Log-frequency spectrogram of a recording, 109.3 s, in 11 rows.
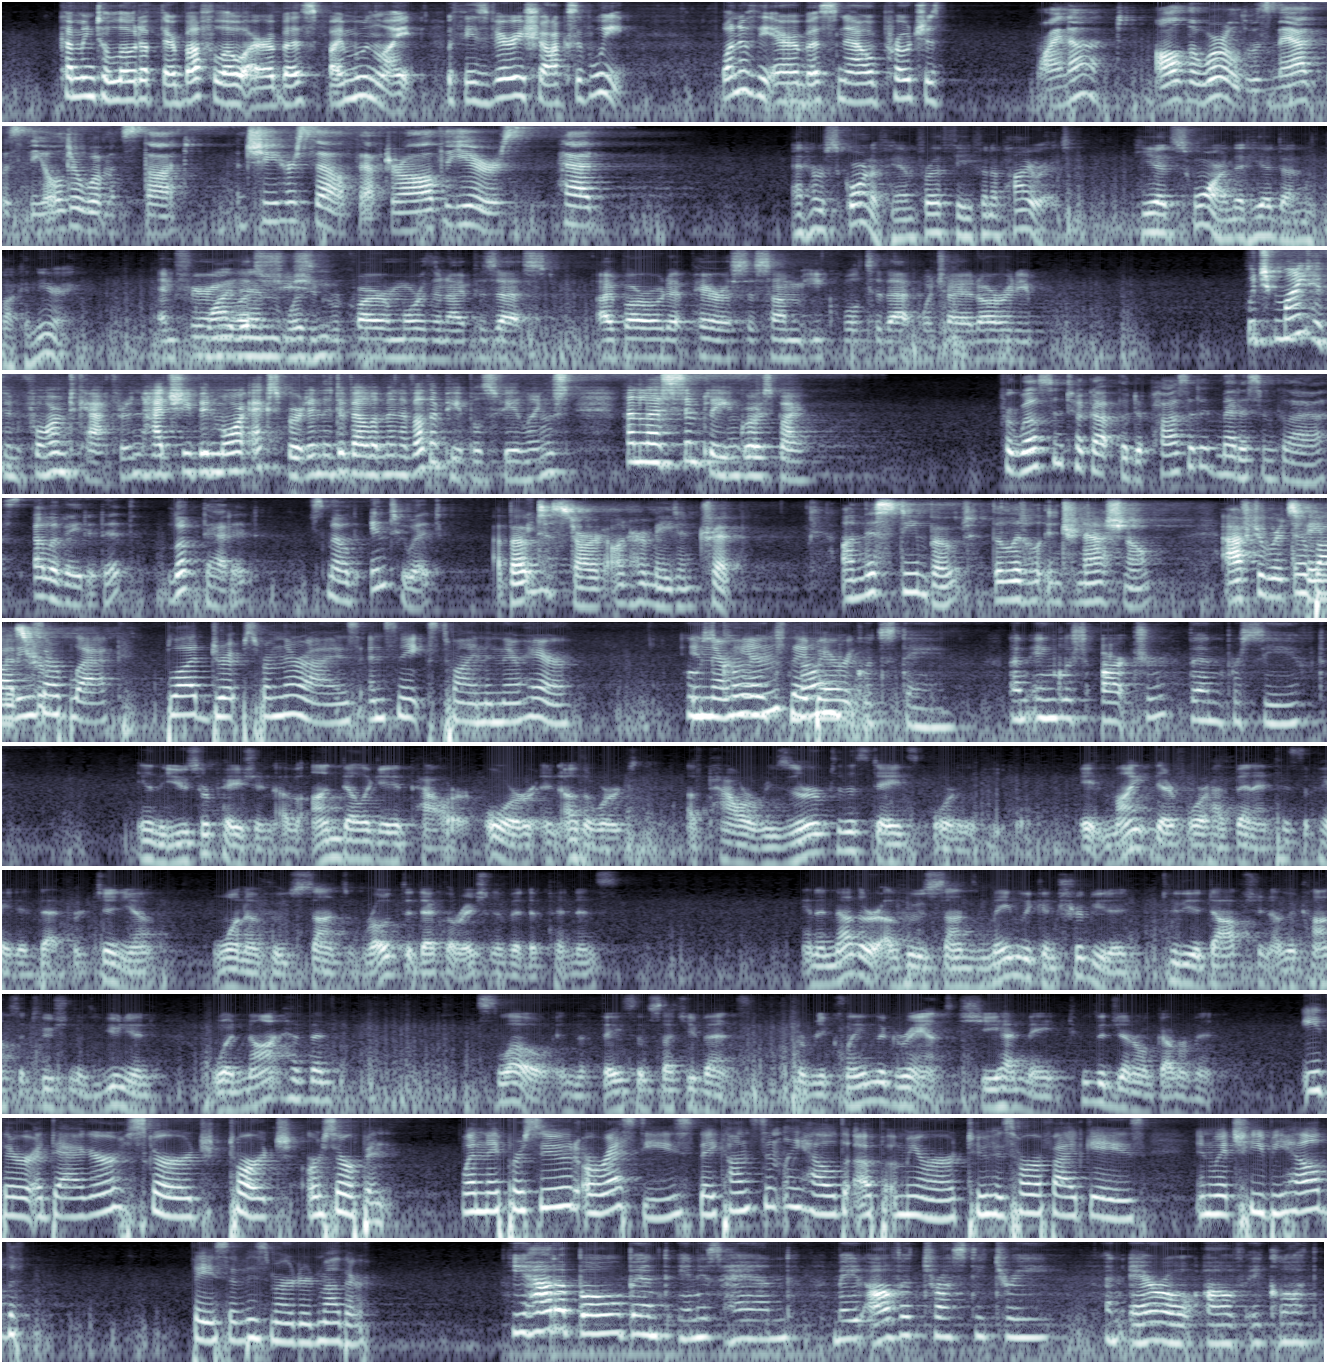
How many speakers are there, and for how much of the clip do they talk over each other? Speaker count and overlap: ten, about 4%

